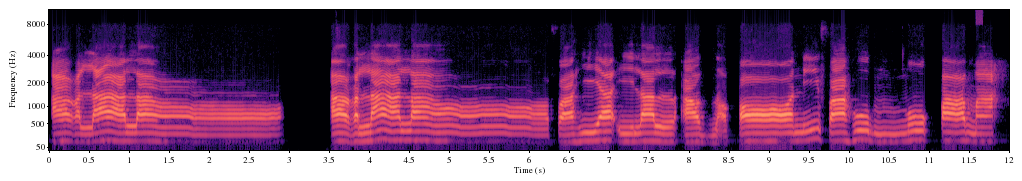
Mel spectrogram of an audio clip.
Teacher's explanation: Nah, qafnya qalqalah, haunya ha yang tipis ya.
